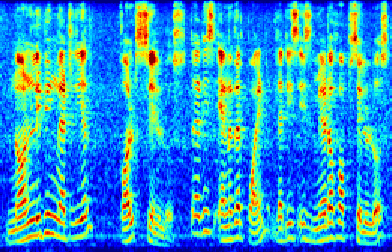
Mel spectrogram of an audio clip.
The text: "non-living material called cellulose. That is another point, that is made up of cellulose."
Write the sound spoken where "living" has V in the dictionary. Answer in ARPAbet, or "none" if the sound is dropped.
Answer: B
